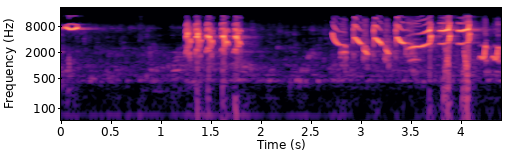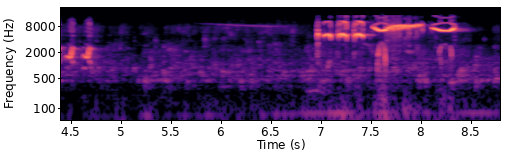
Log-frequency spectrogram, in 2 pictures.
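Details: Songbird kept as a tame pet for a year, raised from young after being taken from a garden: chattering trills, a run of downslurred notes stepping lower, then a rapid high warbling phrase.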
